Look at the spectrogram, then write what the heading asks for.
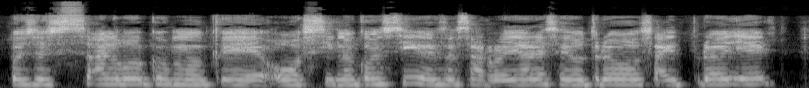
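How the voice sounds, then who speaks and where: A woman's voice: on the high side, little pitch movement, normal speed, bright, forceful tone. A middle-aged woman, a writer talking through her ideas as an interview guest, full of fillers and restarts. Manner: thinks aloud with many fillers and restarts, laughs easily. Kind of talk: reflective conversational interview.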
